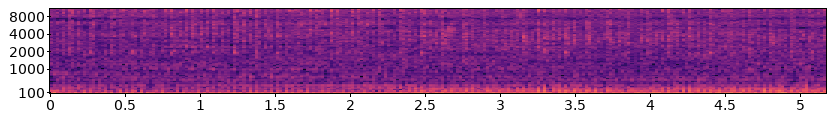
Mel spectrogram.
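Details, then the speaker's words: Old Mitsubishi Mighty Max pickup at idle: uneven, lumpy pulse about three beats a second that never settles; owner suspects a burnt valve, as these engines commonly burn valves or jump timing; not confirmed. "I think she's burning a valve."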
